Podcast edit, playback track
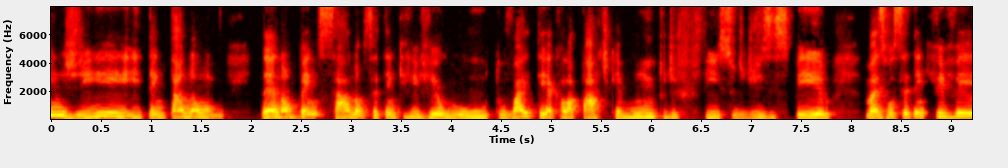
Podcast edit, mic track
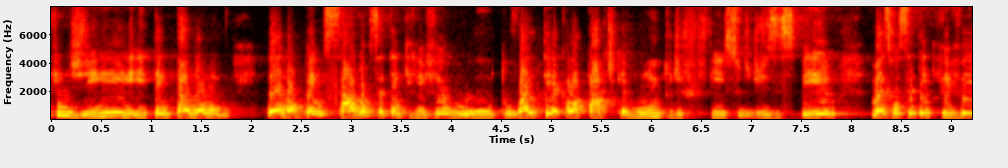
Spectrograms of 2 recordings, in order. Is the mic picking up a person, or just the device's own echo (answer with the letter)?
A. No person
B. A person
A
